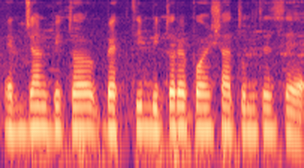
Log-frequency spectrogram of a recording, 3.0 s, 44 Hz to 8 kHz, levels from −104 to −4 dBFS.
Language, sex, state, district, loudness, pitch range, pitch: Bengali, male, Assam, Hailakandi, -16 LUFS, 140-150 Hz, 145 Hz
